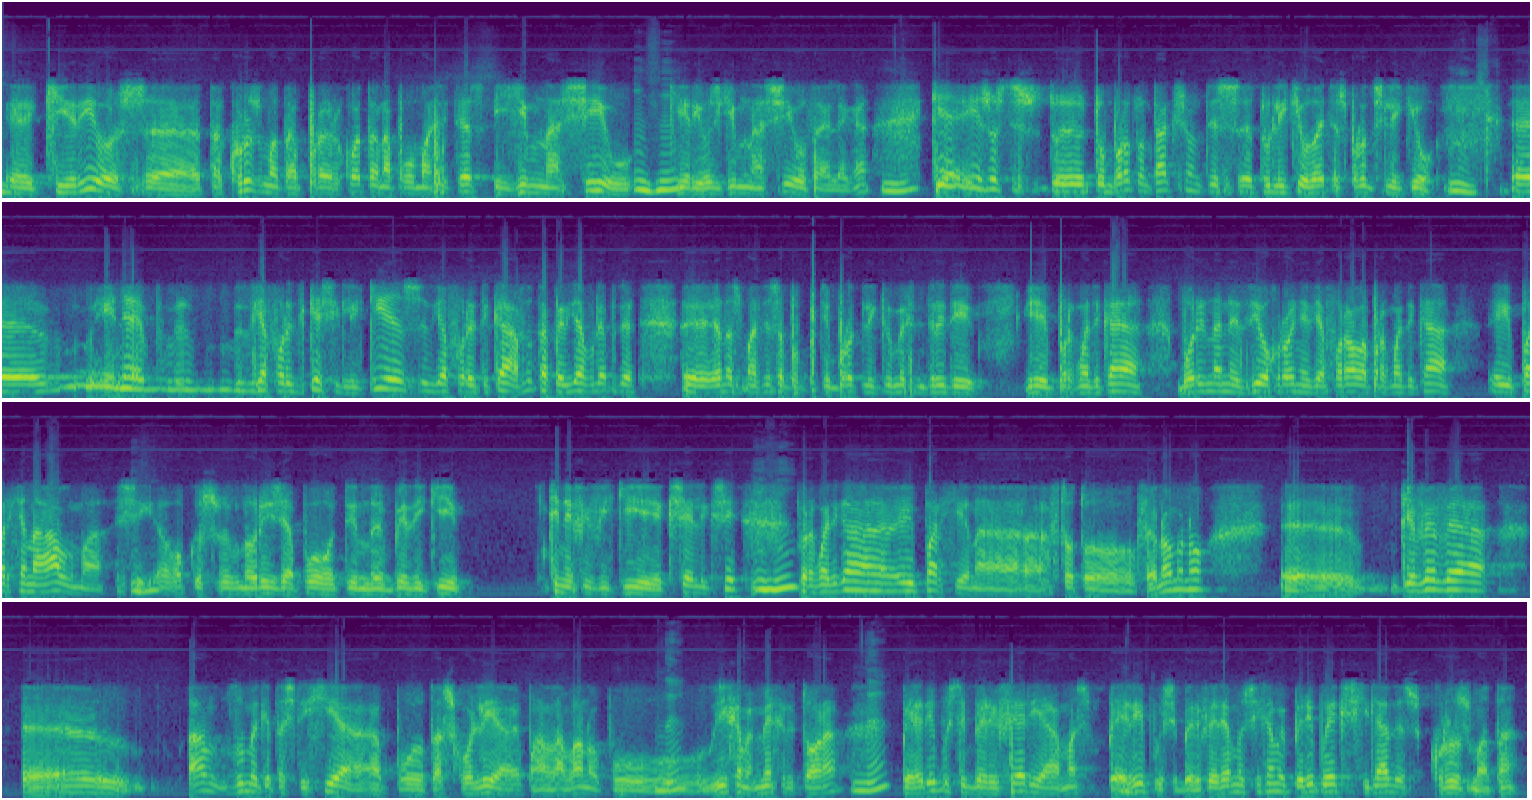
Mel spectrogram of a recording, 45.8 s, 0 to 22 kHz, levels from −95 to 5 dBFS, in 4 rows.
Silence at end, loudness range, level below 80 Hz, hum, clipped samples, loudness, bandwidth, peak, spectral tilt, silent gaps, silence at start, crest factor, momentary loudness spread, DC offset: 0.1 s; 2 LU; -46 dBFS; none; under 0.1%; -16 LUFS; 15.5 kHz; 0 dBFS; -7 dB/octave; none; 0 s; 16 dB; 7 LU; under 0.1%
